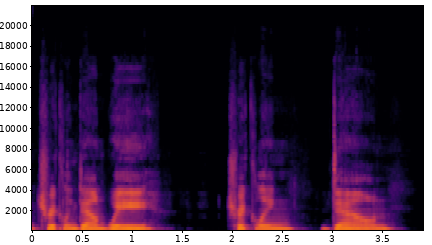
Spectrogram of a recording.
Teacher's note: trickling would be stressed unstressed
